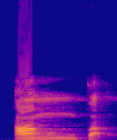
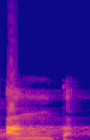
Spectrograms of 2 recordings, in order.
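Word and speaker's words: أنت: Kebanyakan kita membaca ikhfa semuanya angta. Tidak boleh. Bacanya anta saja.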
